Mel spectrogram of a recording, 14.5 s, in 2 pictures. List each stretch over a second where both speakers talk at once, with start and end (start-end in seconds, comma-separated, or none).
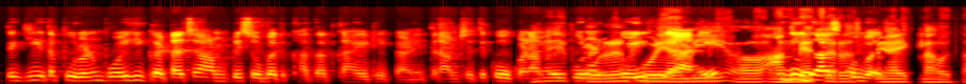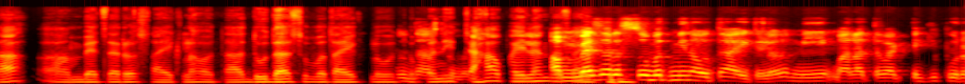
4.0-6.6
